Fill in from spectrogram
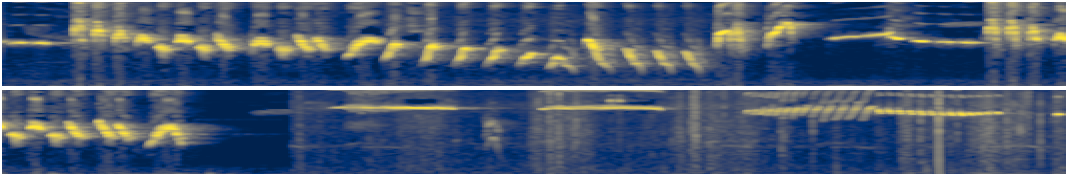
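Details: White-rumped shama singing in the kéo thuốc lào and giọng dây style, from a recording used for daily voice training: two rapid, falling trills of clipped notes, then high thin whistles and buzzy, sharply rising phrases.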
